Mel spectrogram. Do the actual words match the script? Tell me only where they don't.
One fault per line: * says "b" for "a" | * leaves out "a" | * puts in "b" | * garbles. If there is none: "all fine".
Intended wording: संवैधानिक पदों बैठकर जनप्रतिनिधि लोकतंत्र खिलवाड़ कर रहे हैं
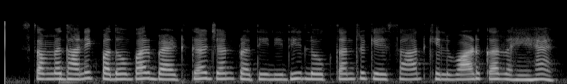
* puts in "पर"
* puts in "के साथ"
